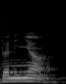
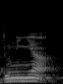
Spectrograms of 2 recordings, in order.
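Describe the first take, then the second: First: The first vowel is a short a. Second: The first vowel is a short u. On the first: The speaker calls it wrong. "दाल ज़बर नून दन ये या दनिया, या दनिया तो कोई लफ्ज़ नहीं है" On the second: The speaker calls it right. "दाल नून पेश दुन ये या दुनिया। अब सही है"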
